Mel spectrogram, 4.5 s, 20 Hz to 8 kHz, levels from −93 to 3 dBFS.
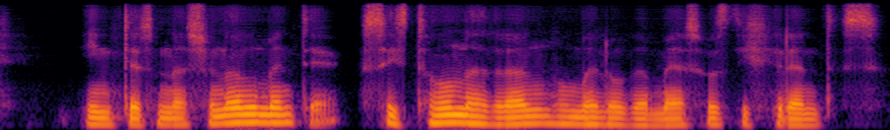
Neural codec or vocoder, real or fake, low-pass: codec, 16 kHz, 0.3 kbps, FocalCodec; fake; 7.2 kHz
